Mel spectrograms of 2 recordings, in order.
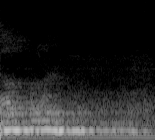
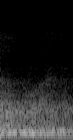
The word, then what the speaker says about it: Al-Quran: Al-Qur'an a-nya di pindahkan harakatnya ke ro alquran ya.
